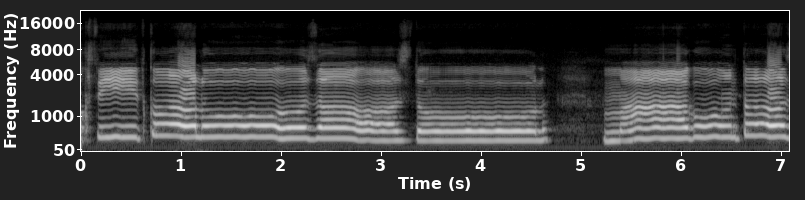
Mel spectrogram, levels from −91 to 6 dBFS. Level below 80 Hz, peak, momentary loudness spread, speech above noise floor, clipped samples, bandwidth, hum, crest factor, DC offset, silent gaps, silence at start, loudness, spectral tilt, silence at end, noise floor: -74 dBFS; -4 dBFS; 8 LU; 39 dB; under 0.1%; 8.8 kHz; none; 14 dB; under 0.1%; none; 0 s; -18 LUFS; -3 dB/octave; 0 s; -56 dBFS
